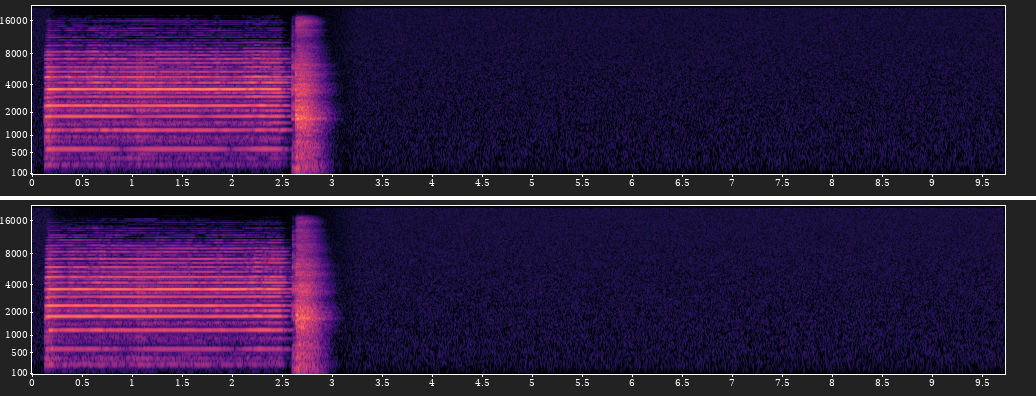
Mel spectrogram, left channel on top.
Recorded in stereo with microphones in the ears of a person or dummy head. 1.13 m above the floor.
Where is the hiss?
50° left (ahead or behind), 1.1 m.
